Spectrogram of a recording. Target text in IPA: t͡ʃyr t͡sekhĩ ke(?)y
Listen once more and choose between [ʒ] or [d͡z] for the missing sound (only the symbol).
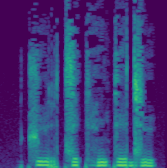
d͡z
